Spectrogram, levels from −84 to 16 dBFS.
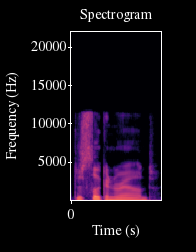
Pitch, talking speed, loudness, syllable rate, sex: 185 Hz, 200 wpm, -19 LUFS, 5.1 syllables/s, female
